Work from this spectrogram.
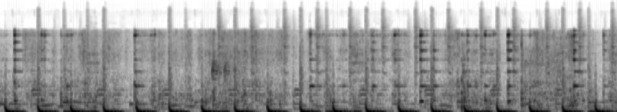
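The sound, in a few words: stirring a cornstarch mixture for bath bombs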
